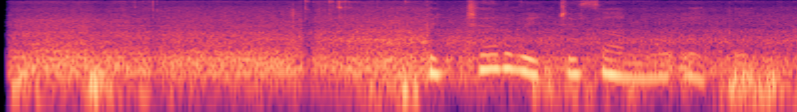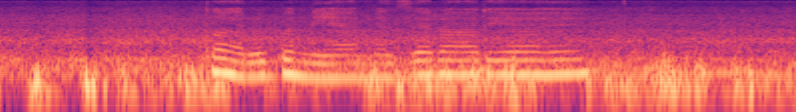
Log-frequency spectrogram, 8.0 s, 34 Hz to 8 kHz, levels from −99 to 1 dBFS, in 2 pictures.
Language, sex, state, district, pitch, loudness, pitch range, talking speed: Punjabi, female, Punjab, Kapurthala, 215 Hz, -17 LUFS, 205-225 Hz, 75 wpm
